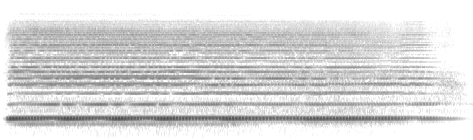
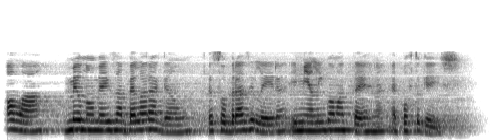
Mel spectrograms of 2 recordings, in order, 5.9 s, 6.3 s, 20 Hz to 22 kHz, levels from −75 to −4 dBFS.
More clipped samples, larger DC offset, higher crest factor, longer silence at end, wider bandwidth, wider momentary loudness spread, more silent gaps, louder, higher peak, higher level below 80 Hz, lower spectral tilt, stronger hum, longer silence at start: neither; neither; about the same, 14 dB vs 12 dB; second, 0.15 s vs 0.45 s; first, 16 kHz vs 5.8 kHz; about the same, 9 LU vs 9 LU; neither; second, -31 LUFS vs -13 LUFS; second, -18 dBFS vs 0 dBFS; second, -86 dBFS vs -72 dBFS; second, 2.5 dB/octave vs -4.5 dB/octave; neither; about the same, 0.05 s vs 0.1 s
